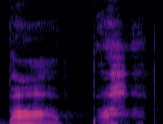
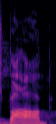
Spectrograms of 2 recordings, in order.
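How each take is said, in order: First: Softer, lower tender double call; caring. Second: Said in the usual way. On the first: Shown as a demonstration. Speaker demonstrating a caring double call of Bob, softer and lower. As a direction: say the name twice with care. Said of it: "it's a word of care". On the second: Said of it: "If someone says".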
